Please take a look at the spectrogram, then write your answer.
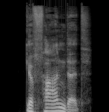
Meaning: past participle of fahnden
- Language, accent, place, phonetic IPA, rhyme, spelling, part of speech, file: German, Germany, Berlin, [ɡəˈfaːndət], -aːndət, gefahndet, verb, De-gefahndet.ogg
